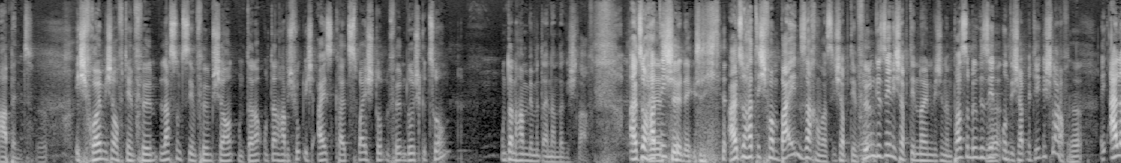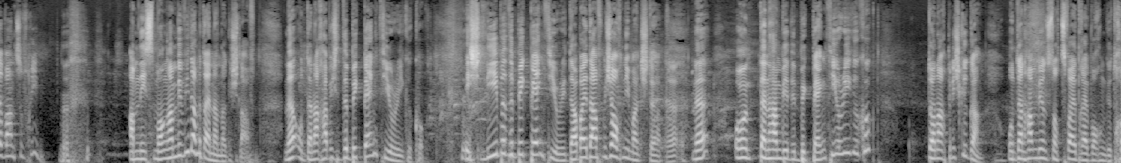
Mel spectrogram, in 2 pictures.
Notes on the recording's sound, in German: Live aus dem Mad Monkey Room. Die erste Live Folge von Mic Drop, die vor Publikum im Mad Monkey Room in Berlin aufgenommen wurde!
